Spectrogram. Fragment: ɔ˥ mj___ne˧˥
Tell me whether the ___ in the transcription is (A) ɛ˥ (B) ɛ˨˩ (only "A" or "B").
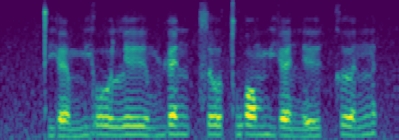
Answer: B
